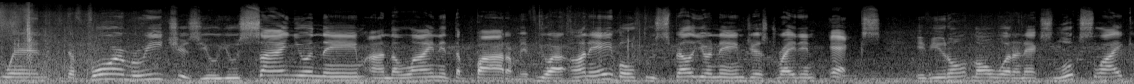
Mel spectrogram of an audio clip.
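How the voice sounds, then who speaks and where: Actor as high-voiced, officious, condescending supervisor. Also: male voice, close to an everyday voice. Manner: exasperated, patronising. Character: officious, impatient, condescending male staff supervisor. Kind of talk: audio drama acting. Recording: clear boat engine noise behind.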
